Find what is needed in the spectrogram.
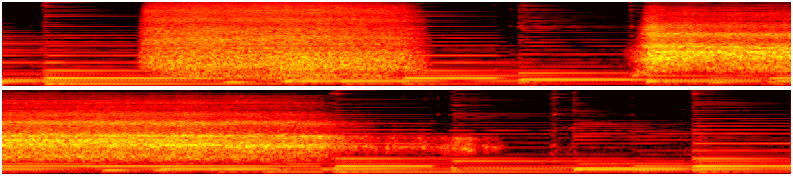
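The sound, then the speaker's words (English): A deep breath in and a slow breath out, two long, loud airy rushes separated by a short pause, over a soft sustained music bed. “Together, the friends took a deep dragon breath, in and out.”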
